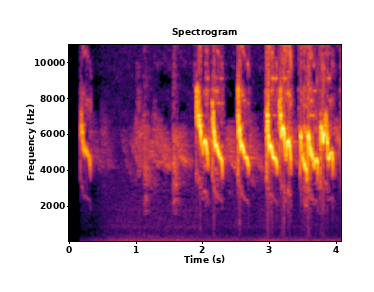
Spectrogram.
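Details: Oriental white-eye singing energetically: one high thin note, a quiet pause, then a run of loud, high, downward-curving chirps in quick uneven succession over faint low hum.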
